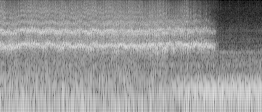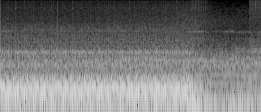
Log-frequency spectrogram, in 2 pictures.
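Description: A car with a father driving and two girls aboard brakes hard just short of going over a ravine. Its tires let out a loud, high, wavering screech for about four seconds, followed by a steady low engine rumble that drops off near the end.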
